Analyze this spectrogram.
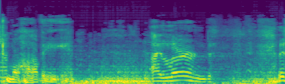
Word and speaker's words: Mojave: the house of o.j bassard i said it's pronounced mohave i learned they said what are you going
